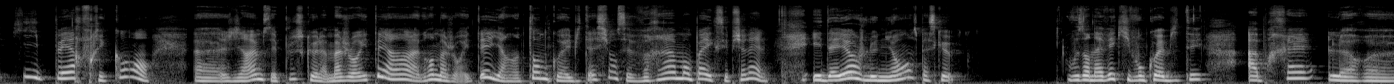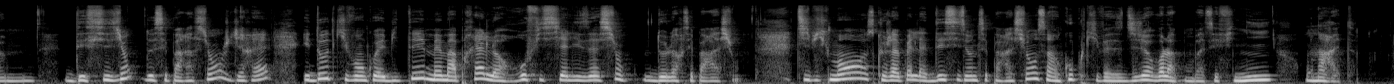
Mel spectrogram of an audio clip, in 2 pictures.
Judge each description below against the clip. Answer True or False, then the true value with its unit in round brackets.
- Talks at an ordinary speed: True (175 wpm)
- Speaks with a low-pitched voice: False (195 Hz)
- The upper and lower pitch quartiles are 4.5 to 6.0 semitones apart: True (5.1 semitones)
